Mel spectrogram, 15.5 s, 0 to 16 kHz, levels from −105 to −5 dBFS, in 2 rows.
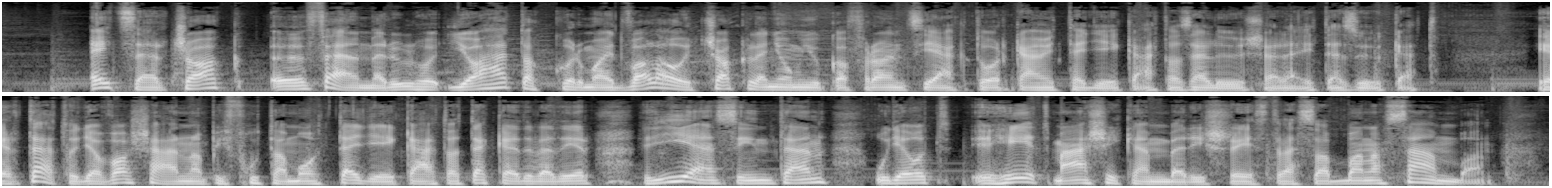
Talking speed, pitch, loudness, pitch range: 170 wpm, 100 Hz, -19 LUFS, 95-120 Hz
